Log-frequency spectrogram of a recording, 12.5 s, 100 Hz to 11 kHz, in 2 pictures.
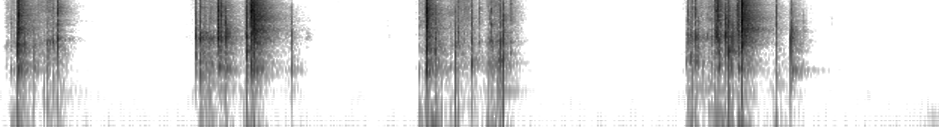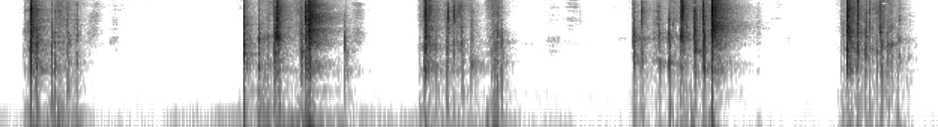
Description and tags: Releasing the magazine of my 9mm Taurus G2c. Recorded indoors using a Blue-Yeti microphone. Cleaned in Audacity.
